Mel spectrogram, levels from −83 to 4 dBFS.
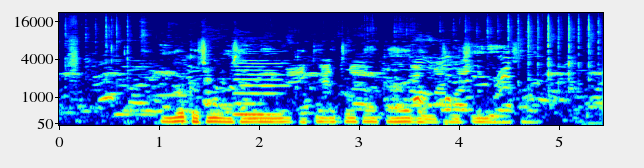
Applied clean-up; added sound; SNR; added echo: classical method Wiener filter.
